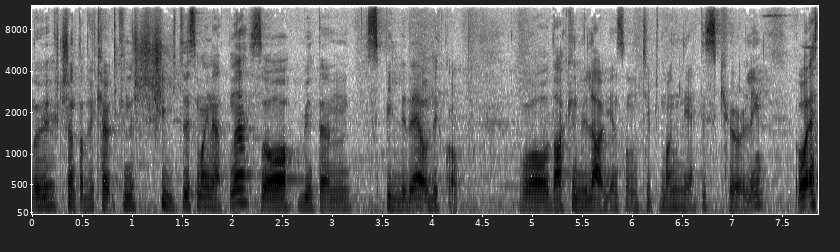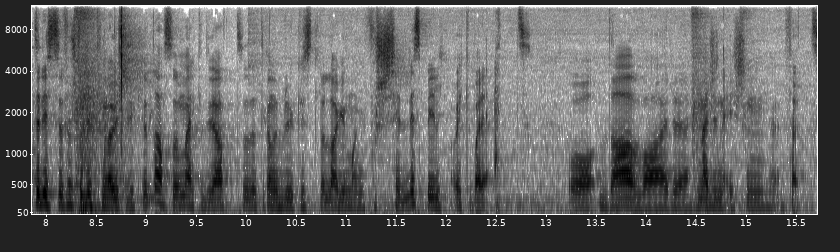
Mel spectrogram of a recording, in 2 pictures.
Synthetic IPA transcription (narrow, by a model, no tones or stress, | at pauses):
nɔɾʋɪʂœnt̪əɑt̪ʋɪkʰʉnːəʂyːt̪əd̪ɪsːəmɑŋneːt̪ənəsɔbəjʏnt̪əd̪ɛɛnspɪlːɪd̪eːɔd̪ʉkːəɔ̰pː | ɔd̪ɑkʰʉnːəʋɪlɑːɡəɛnsɔnːt̪ʰyːpəmɑŋneːt̪ɪskʰːø̰ːɭɪŋ | ʔɔɛt̪ːəɖɪsːəfœʂʈəblɪkːənəʋɑɾʉːt̪ʋɪklət̪̚d̪ɑsɔmæɾkət̪ʋɪɑt̪d̪ɛt̪ːəkʰɑnd̪ɛːbɾʉːkəst̪ʰɪlɔlɑːɡəmɑŋːəfɔʂɛlːɪəspɪlːʔɔ̰ɪkːəbɑ̰ːɾəʔɛt̪ː | ʔɔd̪ɑːʋɑɾɪmæd͡ʒɪnɛ̰ɪʂɳn̩fœt̪ː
